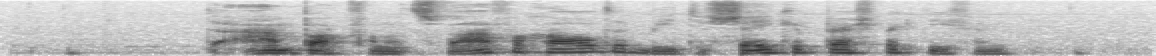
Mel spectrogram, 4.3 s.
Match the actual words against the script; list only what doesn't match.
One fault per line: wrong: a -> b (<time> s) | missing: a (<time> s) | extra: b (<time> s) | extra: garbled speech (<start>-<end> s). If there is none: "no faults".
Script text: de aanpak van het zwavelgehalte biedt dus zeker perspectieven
no faults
